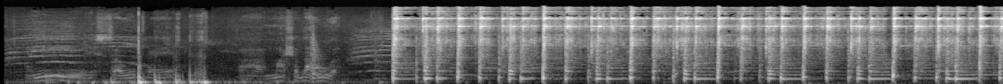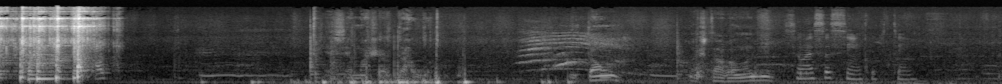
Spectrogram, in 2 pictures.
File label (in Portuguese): marcha de rua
